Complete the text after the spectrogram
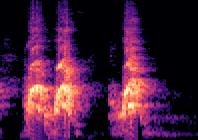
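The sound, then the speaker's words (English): A dog named Sadie barks at the Prime delivery driver whose truck is making its daily stop: three barks in quick succession, two close together and then one more after a short pause, each loud, sharp and mid-pitched, with no talking. “Speaking of Prime, while I delay, while Sadie's upset at the Prime driver”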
